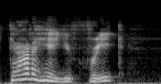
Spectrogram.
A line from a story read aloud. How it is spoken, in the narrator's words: I gasped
